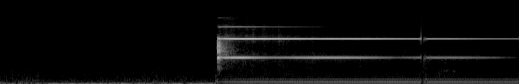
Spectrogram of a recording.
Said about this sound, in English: I'm going to ask Laura to ring our chime this morning.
